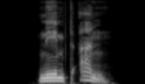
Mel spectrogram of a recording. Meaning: inflection of annehmen: 1. second-person plural present 2. plural imperative
- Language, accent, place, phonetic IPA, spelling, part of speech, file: German, Germany, Berlin, [ˌneːmt ˈan], nehmt an, verb, De-nehmt an.ogg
